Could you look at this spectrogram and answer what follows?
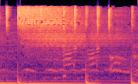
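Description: Background music with a deep bass and a drum beat, and a noisy cymbal-like swell about a quarter second in.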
